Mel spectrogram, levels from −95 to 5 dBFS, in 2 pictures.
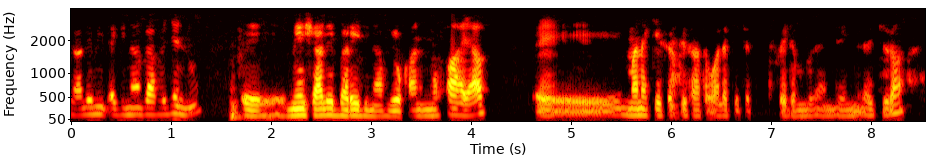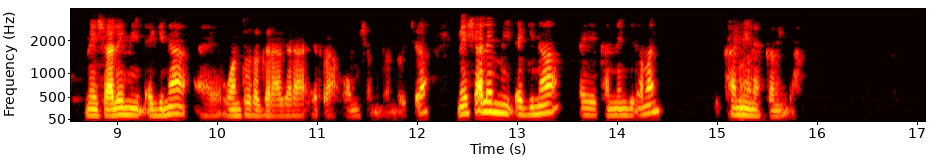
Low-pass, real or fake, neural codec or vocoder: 3.6 kHz; real; none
